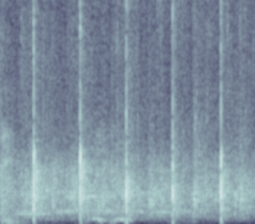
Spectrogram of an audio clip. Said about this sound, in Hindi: उस पास्टर के लिए हम धन्यवाद दे सकते हैं, ताली बजा सकते हैं।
